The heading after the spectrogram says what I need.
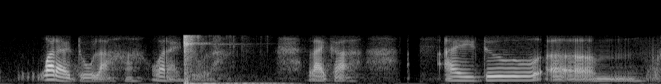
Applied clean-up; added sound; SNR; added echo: none; Tambourine; 0 dB; none.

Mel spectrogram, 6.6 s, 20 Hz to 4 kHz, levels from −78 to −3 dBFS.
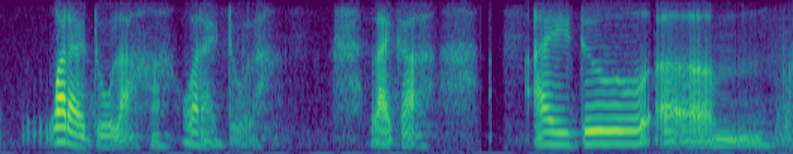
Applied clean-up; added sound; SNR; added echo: none; none; none; none.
